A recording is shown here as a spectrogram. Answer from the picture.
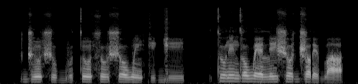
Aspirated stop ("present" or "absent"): absent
